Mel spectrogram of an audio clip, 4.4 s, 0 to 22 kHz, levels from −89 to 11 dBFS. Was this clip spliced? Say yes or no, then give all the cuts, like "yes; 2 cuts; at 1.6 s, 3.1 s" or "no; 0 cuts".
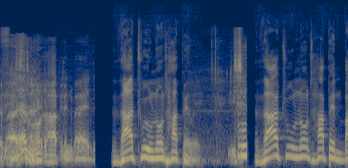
yes; 1 cut; at 1.1 s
